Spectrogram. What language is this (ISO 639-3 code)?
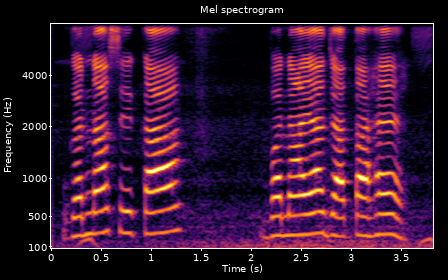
bho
